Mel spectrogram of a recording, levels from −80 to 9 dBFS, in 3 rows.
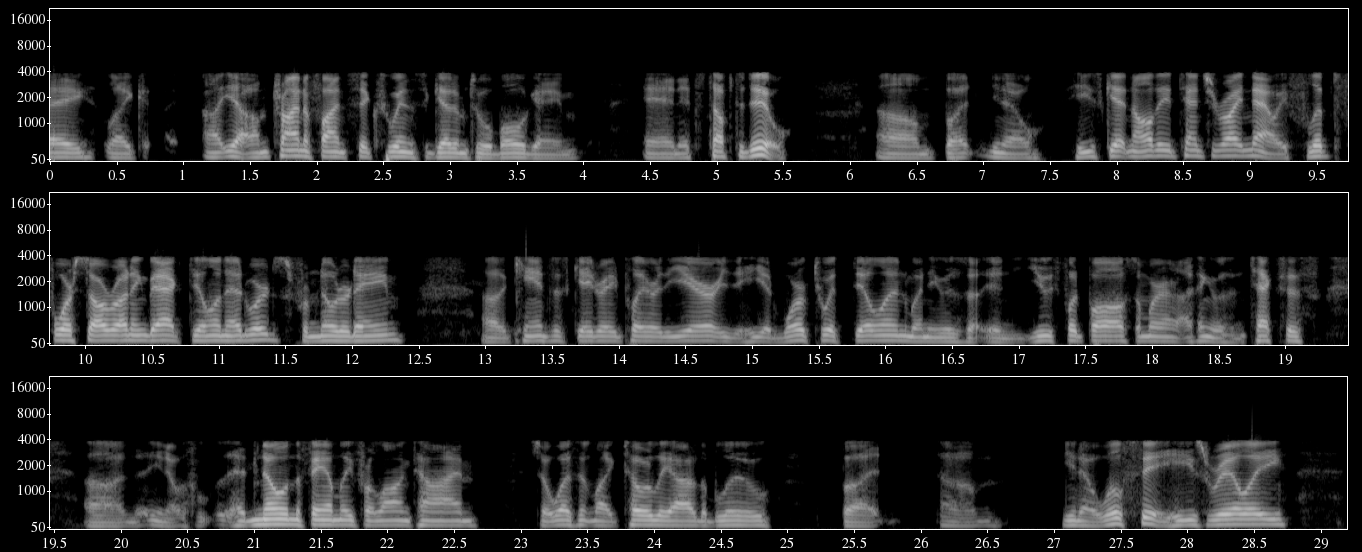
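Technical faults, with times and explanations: No technical faults can be heard anywhere in the speech recording, and the signal stays continuous and steady throughout.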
